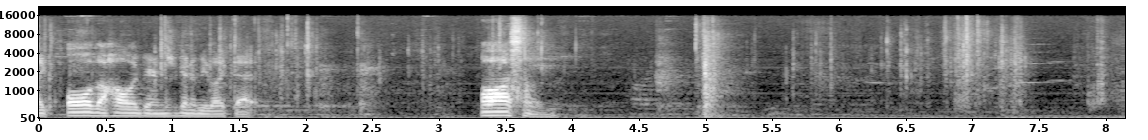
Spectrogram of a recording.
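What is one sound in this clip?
Plastic wrapping crinkles as hands handle it.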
